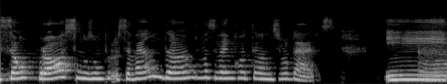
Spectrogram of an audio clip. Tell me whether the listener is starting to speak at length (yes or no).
no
